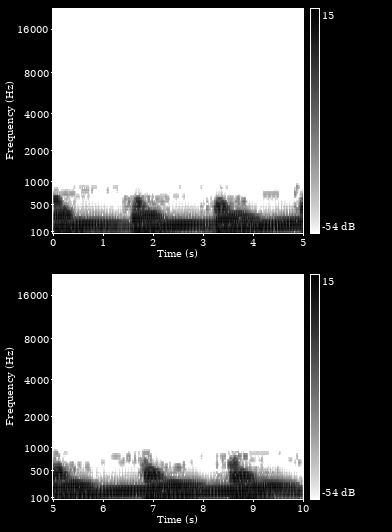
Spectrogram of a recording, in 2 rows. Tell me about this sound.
I wanted to create some synth tracks based on ancient geometry patterns. I found numerous images of ancient patterns and cropped into linear strips to try and digitally create the sound of the culture that created them. I set the range of the frequencies based on intervals of 432 hz which is apparently some mystical frequency or some other new age mumbo jumbo.
image, loop, pattern, synth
